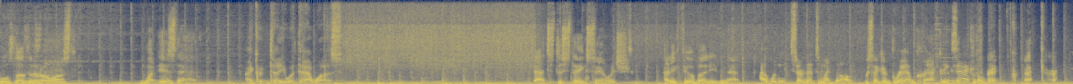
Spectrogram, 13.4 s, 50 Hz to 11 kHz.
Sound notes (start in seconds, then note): 4.2 sizzling; 12.3 laughing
